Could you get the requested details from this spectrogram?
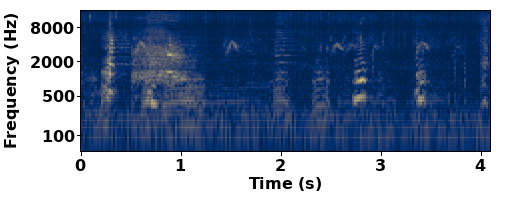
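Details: Pond waterfowl being fed on a Saturday morning: a few loud, separate nasal honks and harsh squawks stand out from quieter calling, with a low hum behind.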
